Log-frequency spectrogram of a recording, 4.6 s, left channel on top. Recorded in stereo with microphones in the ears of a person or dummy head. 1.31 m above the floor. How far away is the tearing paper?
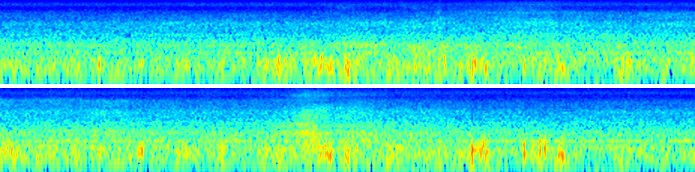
About 0.8 m.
